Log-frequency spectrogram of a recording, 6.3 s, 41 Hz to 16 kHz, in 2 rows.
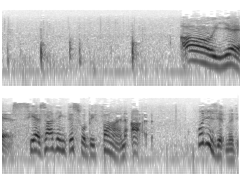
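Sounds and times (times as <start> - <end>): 
soft footsteps in a hall: 0.0 - 2.0
speech: 2.4 - 6.3.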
